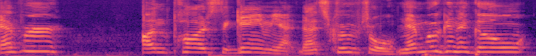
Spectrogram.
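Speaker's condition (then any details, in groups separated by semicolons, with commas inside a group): Cerebral palsy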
